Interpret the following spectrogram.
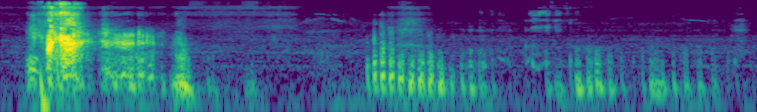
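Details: Chihuahua snoring hard while asleep late at night: a sharp rasping snort opens, then bursts of quick fluttering, pulsed snore rattles, each lasting about half a second with short silent gaps between.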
